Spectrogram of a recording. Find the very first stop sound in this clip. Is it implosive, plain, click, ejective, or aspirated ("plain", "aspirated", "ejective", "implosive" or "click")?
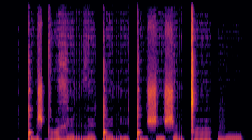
click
